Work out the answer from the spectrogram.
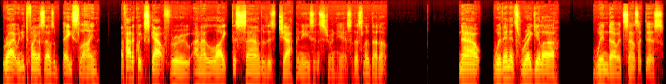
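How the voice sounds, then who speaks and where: A man hosting a casual music production tutorial, chatty and enthusiastic as he walks through software instruments in his home studio. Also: fairly low pitch, unhurried, creaky, no echo. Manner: relaxed, chatty, enthusiastic demonstrator. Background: instrument demo music.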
